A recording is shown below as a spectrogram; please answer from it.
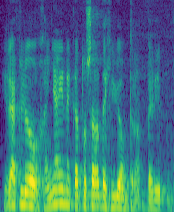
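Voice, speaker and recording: A man in his forties from Crete, preaching a sermon as he tells a personal testimony, acting out dialogue with lively exclamations. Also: on the high side, creaky. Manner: animated storytelling with acted-out dialogue and exclamations.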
